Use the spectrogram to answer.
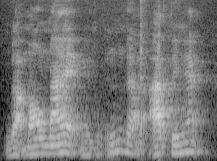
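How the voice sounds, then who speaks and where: A man hosting a casual religious study talk, answering viewer comments in a lively, conversational way. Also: fairly high pitch, moderate pace, gravelly, roomy sound.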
